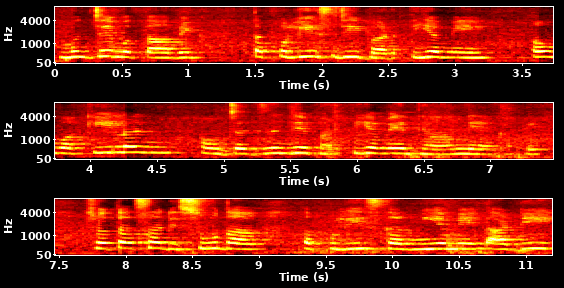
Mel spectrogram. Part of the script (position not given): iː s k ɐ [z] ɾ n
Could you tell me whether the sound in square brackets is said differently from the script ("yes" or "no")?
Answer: yes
